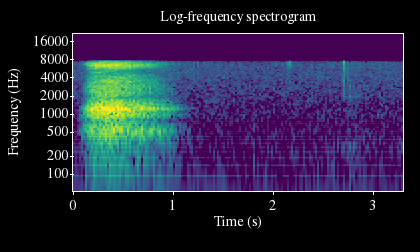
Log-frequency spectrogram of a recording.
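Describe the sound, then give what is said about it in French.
A strong, breathy rush of air as a deep breath is forcefully blown out during a guided relaxation exercise, lasting about a second, then quiet with a couple of faint clicks. “Inspirez profondément pour vous dynamiser. Soufflez fortement.”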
